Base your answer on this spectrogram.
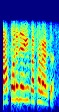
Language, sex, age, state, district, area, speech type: Odia, female, 30-45, Odisha, Sambalpur, rural, conversation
